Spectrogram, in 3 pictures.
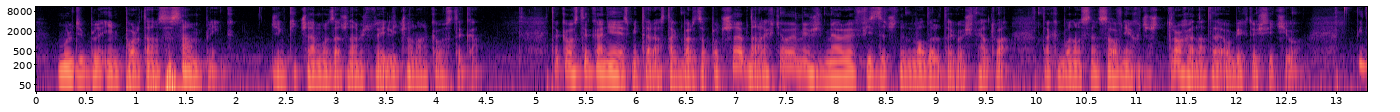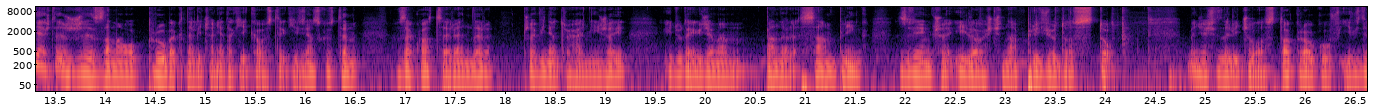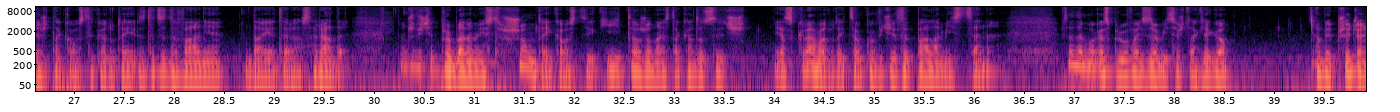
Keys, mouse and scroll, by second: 1.8 click, 5.9 middle click, 6.9 shift+middle click, 7.9 shift+middle click, 9.4 shift+middle click, 11.3 middle click, 12.2 middle click, 13.0 middle click, 16.0 click, 17.9-18.5 scroll down 2, 18.7-19.3 scroll down 2, 19.5-19.9 scroll down 2, 20.0-20.3 scroll down 2, 21.3 click, 22.3 click, 22.7 1, 23.5 0, 23.6 0, 24.1 Return, 28.7-29.7 middle drag, 29.9 middle click.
